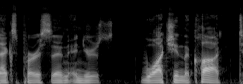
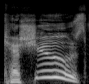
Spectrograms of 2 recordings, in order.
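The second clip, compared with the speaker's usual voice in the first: 1 sudden realization. Retold or imitated. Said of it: "you're like".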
